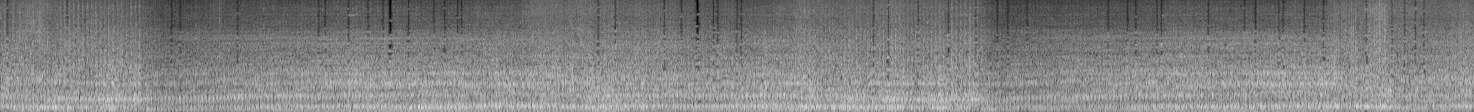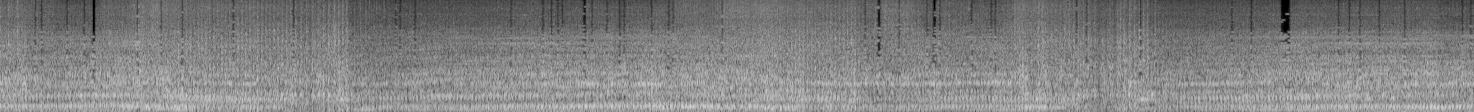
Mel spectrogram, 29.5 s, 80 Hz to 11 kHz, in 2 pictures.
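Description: Toro Snowmaster 724 QXE snowblower's single-cylinder four-stroke engine running under load, its auger and impeller churning through heavy, melted-and-refrozen snow and throwing it out the chute. The engine note sags every several seconds as it bites into the heavy snow, then picks back up.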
